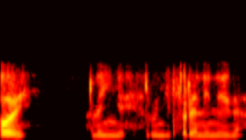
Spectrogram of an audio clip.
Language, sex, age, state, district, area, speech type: Santali, male, 30-45, West Bengal, Bankura, rural, conversation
